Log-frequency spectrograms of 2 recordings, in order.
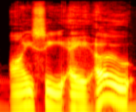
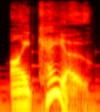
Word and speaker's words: ICAO: You might also be surprised to hear the two ways of referring to the International Civil Aviation Organization, ICAO or ICAO.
